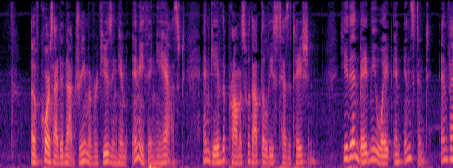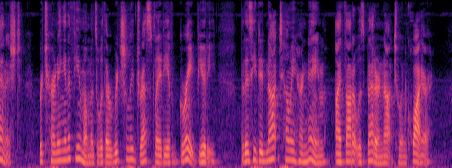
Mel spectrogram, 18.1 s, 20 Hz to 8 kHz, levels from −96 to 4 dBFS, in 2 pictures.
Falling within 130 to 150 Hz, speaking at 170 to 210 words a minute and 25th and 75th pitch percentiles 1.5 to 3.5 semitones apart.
No: medium, 140 Hz; average, 195 wpm; average, 4.6 semitones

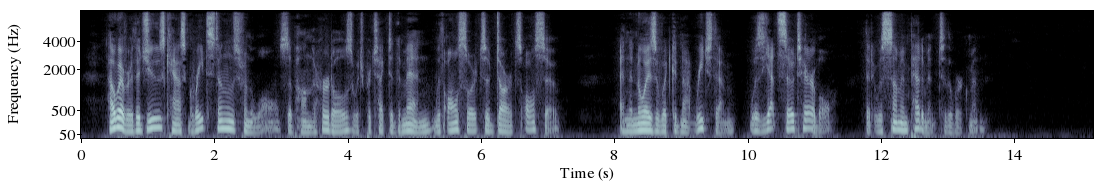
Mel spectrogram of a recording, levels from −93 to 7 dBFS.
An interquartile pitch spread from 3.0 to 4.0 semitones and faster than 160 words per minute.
No: average, 4.8 semitones; average, 170 wpm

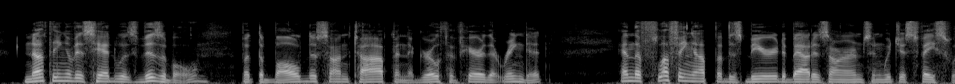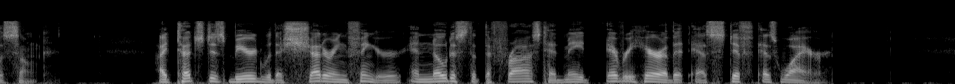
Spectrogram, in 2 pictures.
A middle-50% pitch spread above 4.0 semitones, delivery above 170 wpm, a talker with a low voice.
No: average, 3.6 semitones; average, 185 wpm; low, 120 Hz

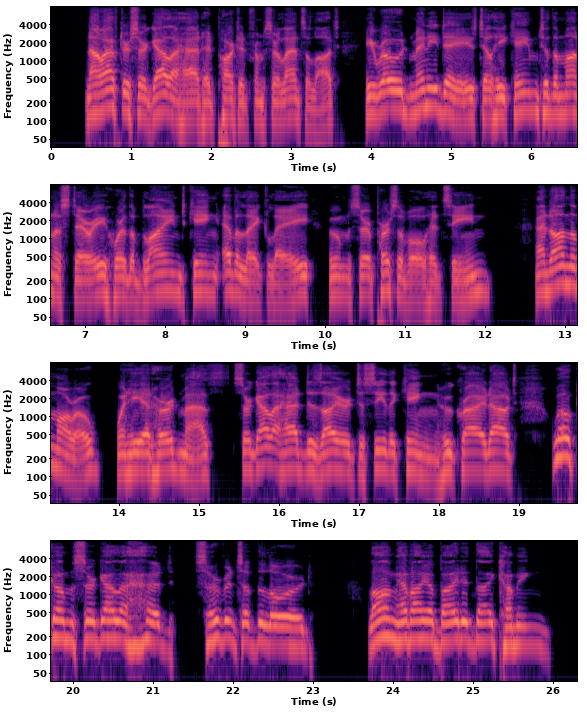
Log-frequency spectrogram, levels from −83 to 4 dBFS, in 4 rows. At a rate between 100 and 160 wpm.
Yes: average, 140 wpm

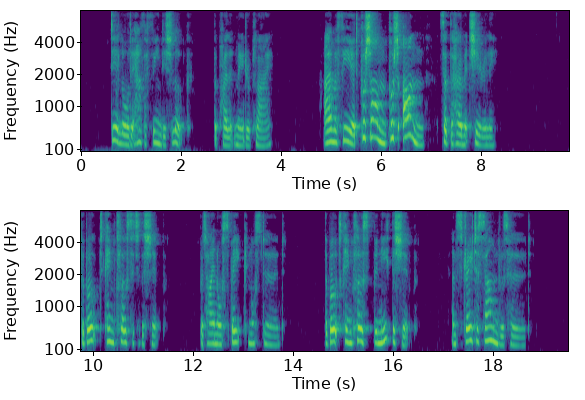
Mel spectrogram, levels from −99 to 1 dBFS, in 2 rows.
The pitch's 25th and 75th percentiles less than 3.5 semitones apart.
No: wide, 5.6 semitones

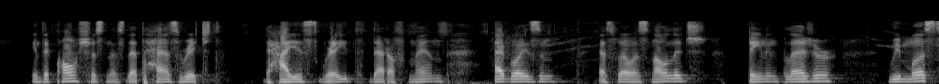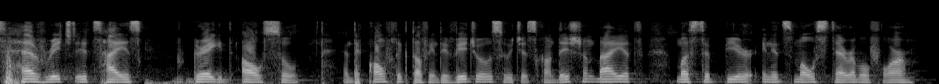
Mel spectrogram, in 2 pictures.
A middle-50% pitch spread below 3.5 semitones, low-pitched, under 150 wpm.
Yes: average, 2.7 semitones; low, 115 Hz; average, 140 wpm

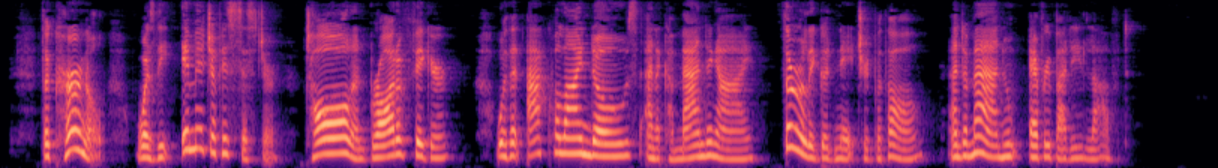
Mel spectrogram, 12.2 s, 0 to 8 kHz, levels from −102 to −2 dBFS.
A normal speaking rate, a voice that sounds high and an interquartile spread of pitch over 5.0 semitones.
Yes: average, 155 wpm; high, 210 Hz; wide, 5.5 semitones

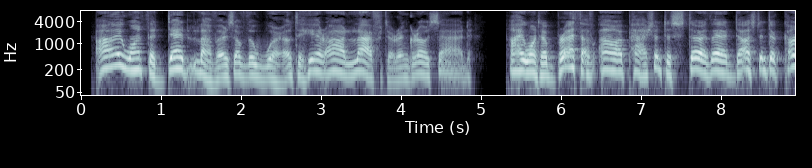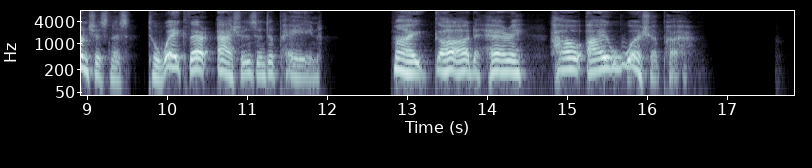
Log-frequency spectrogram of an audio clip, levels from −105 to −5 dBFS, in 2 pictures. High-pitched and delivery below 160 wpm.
No: medium, 175 Hz; average, 140 wpm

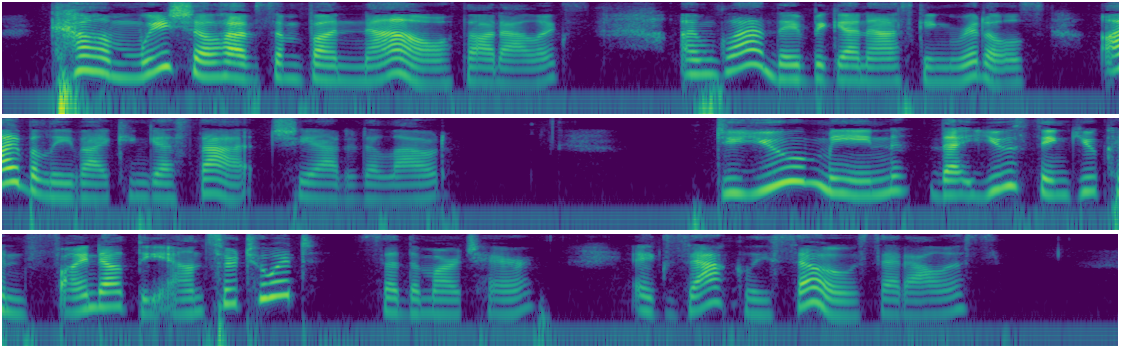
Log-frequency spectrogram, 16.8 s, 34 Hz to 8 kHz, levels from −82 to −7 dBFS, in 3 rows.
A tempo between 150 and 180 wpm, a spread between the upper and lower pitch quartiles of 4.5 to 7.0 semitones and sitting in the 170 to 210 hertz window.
Yes: average, 165 wpm; wide, 5.5 semitones; medium, 185 Hz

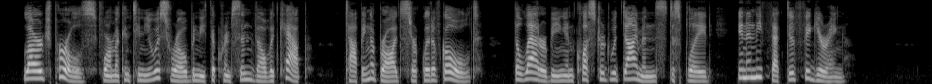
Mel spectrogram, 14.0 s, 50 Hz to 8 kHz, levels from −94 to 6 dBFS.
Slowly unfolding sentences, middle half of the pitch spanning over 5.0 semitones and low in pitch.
No: slow, 120 wpm; wide, 5.5 semitones; high, 190 Hz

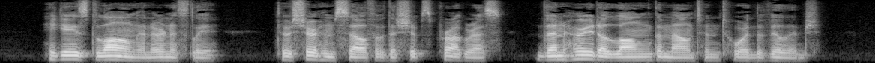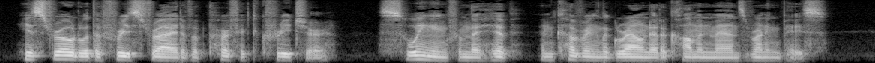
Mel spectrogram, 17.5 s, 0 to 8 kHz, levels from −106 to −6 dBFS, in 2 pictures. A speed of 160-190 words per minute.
No: average, 150 wpm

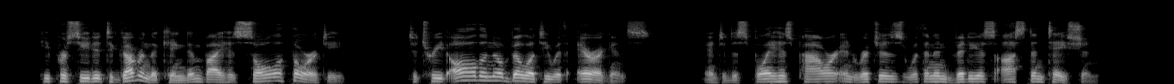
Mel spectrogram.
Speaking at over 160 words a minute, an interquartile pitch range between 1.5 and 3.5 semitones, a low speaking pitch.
No: average, 150 wpm; average, 3.0 semitones; low, 130 Hz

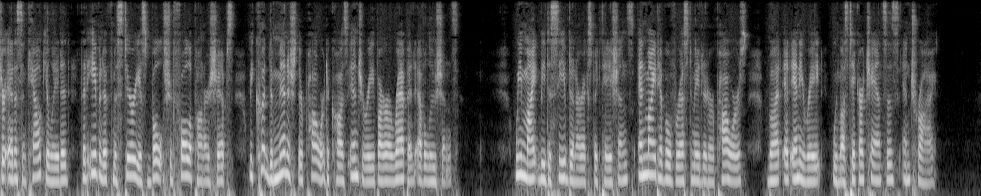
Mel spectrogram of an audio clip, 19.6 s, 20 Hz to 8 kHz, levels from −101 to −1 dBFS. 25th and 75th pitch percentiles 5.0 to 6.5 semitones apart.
No: average, 3.1 semitones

